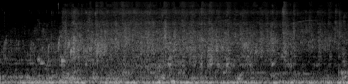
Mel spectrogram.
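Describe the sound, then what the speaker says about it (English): An Eago toilet flushes for a second try with its tank near the water line, a steady, close rush of water filling and gushing through the bowl without a break. "And then I'll try a second flush."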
